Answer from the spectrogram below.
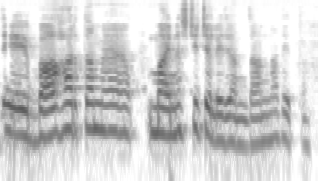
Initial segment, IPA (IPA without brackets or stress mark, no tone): t̪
